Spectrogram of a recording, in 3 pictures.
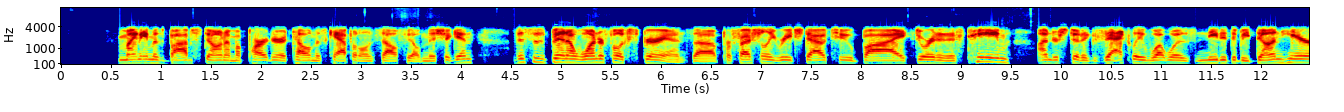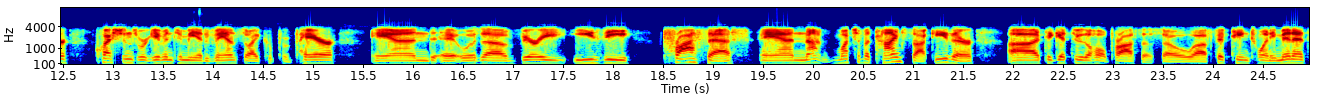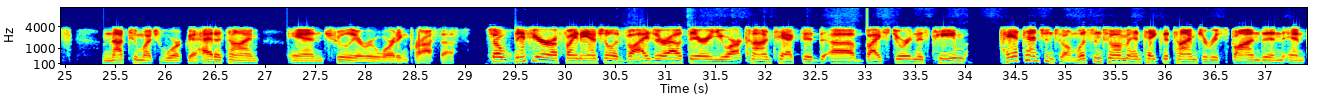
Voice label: Testimonial; Impact Makers Radio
